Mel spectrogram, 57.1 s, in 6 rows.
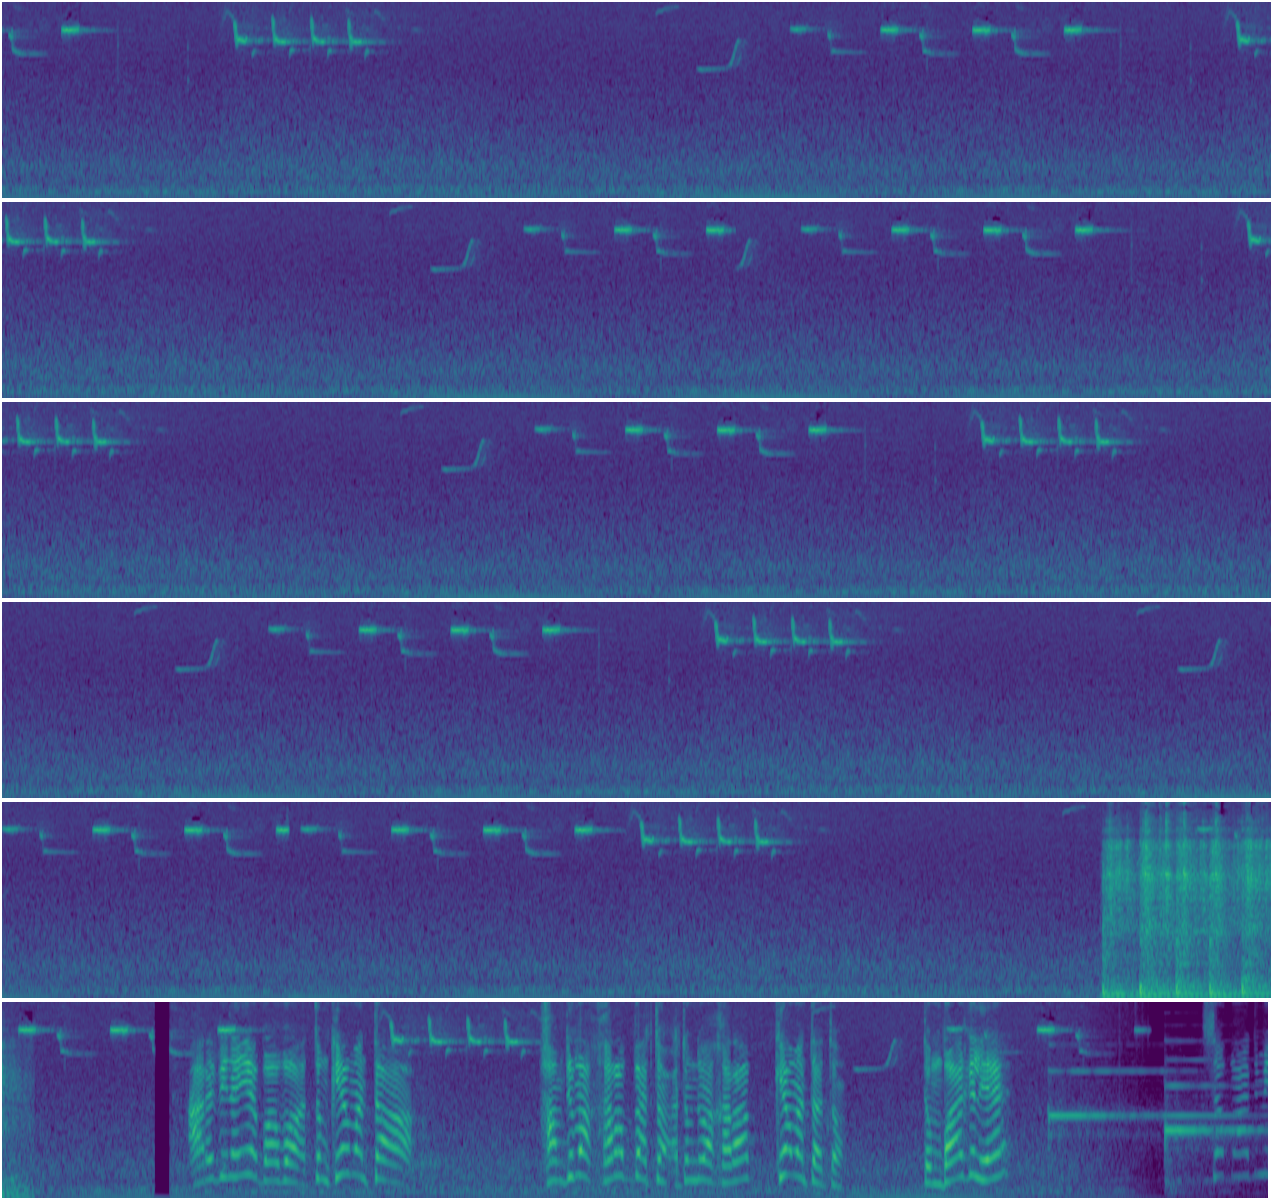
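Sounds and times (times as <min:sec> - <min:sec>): songbird singing: 0:00.0 - 0:03.5, 0:04.6 - 0:11.0, 0:12.2 - 0:21.1, 0:21.7 - 0:28.5, 0:29.3 - 0:35.6, 0:36.8 - 0:45.1, 0:45.8 - 0:57.0.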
